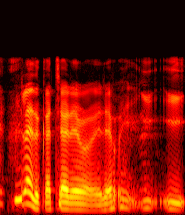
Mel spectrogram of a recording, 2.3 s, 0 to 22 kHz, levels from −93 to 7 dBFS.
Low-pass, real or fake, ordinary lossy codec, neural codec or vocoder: 7.2 kHz; real; none; none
